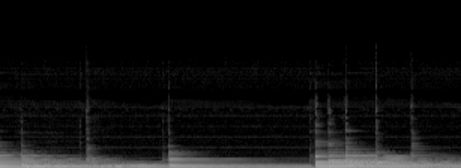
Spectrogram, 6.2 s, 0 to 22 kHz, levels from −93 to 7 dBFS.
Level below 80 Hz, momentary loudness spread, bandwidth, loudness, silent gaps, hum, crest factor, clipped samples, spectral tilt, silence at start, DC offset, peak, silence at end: -44 dBFS; 13 LU; 9.2 kHz; -36 LUFS; none; none; 16 dB; under 0.1%; -9 dB/octave; 0 s; under 0.1%; -18 dBFS; 0 s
